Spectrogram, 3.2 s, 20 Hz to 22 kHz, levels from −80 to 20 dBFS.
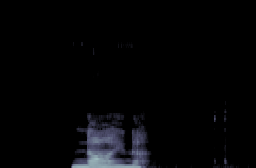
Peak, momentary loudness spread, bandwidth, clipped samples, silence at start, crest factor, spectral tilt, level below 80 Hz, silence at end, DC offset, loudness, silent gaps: -2 dBFS; 10 LU; 7 kHz; under 0.1%; 0.9 s; 20 dB; -8.5 dB/octave; -68 dBFS; 1.4 s; under 0.1%; -19 LUFS; none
